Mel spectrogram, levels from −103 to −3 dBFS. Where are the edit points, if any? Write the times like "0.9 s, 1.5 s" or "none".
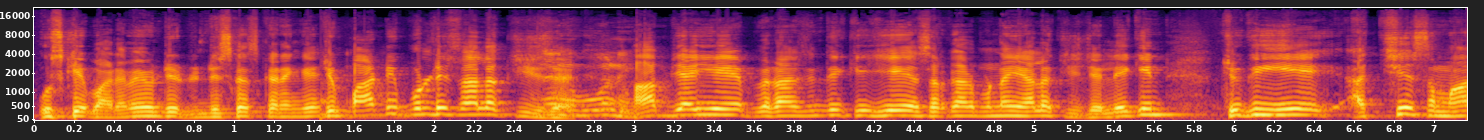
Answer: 1.4 s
